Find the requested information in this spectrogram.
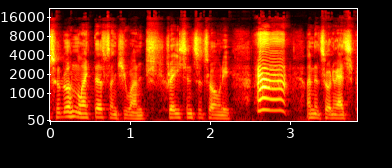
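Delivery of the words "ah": high, loud scream. Acted. Stella running straight into Tony, loud scream. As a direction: shriek on impact.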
